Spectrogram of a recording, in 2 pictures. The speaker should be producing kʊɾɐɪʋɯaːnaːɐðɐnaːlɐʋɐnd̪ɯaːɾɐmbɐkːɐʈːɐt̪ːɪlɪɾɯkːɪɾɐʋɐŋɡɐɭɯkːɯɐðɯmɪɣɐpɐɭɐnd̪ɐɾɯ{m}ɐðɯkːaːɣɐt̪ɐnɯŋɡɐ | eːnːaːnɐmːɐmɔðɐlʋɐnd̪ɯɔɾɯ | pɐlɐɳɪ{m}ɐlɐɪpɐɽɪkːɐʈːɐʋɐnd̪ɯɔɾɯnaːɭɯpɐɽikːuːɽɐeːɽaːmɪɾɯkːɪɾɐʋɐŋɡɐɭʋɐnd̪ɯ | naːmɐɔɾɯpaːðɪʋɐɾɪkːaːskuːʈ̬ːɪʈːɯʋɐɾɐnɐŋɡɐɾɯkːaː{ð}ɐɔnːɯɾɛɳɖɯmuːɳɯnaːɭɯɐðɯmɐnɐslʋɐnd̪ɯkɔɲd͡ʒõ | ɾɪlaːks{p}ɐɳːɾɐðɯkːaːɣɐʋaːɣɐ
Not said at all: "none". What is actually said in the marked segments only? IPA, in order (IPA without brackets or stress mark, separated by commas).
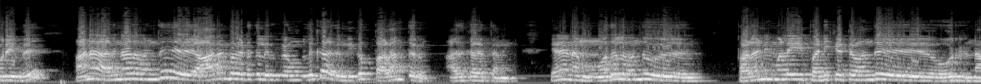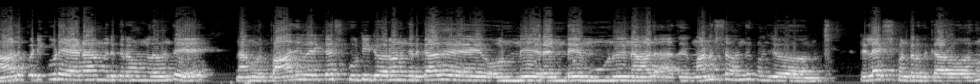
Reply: m, m, ɣ, p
